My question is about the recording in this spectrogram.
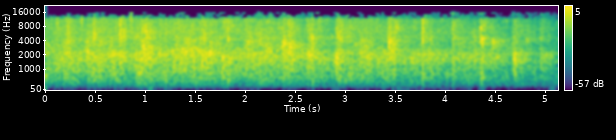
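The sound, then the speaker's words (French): An audience applauds children whose names were just read out at the start of the school year, steadily for about five seconds, a dense wash of many hands clapping at once, even in loudness, with no talking over it. “Vous pouvez les applaudir.”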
